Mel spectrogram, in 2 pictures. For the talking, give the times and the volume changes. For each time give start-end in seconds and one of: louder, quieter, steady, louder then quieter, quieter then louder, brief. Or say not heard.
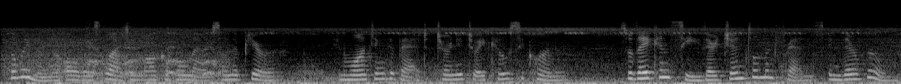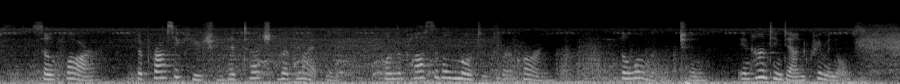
0.1-17.8 steady.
